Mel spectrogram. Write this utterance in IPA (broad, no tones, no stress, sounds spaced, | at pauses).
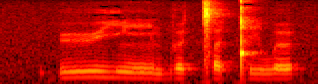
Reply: ʔ ʉː j ĩː b ɵ ǀ ɐ ǃ i w ɵ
